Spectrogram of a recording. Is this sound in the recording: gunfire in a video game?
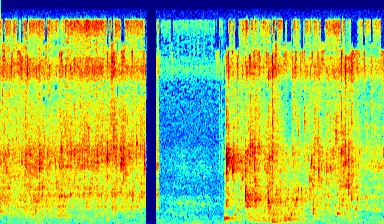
no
